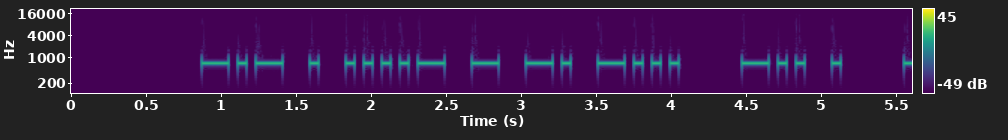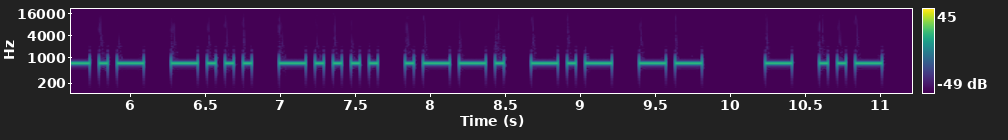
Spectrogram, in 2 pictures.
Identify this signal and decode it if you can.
Morse code, heard as a keyed tone, about 20 wpm, 700 Hz. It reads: KE4TNB DE KB6PKM TU
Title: Practice QSO - Exchange 4 - Ending - 20wpm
